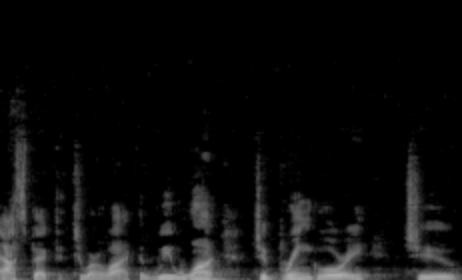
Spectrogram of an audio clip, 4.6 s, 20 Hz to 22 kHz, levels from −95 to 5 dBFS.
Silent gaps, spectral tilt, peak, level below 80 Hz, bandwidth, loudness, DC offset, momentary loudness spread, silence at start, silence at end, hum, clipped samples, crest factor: none; -6.5 dB/octave; -16 dBFS; -78 dBFS; 11.5 kHz; -36 LUFS; under 0.1%; 14 LU; 0 s; 0 s; none; under 0.1%; 20 dB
